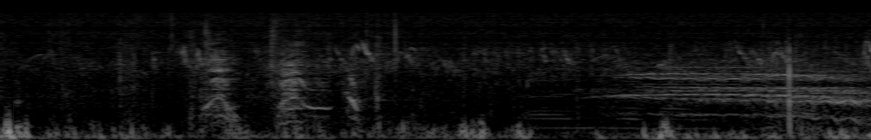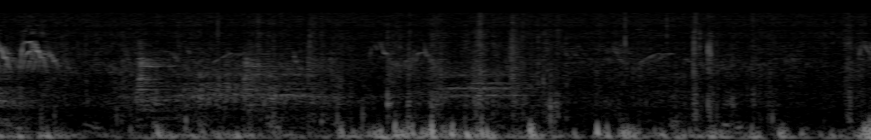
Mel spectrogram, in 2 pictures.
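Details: Pura Raza Española horses, stallions and mares in a herd, fighting as a new young stallion joins. Tense harmonic squealing neighs rise and waver, one burst then another longer one, over heavy low hoof thuds and scuffling.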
